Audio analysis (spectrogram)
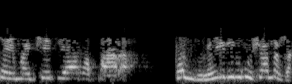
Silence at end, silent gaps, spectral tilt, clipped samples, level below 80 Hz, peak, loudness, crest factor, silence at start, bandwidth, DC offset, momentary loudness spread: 0 s; none; -2 dB/octave; under 0.1%; -66 dBFS; -8 dBFS; -20 LUFS; 12 dB; 0 s; 4.2 kHz; under 0.1%; 5 LU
